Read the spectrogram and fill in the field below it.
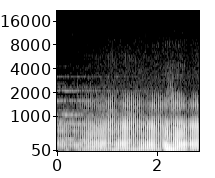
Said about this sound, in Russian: Шпунтик вздохнул и увеличил градус мурлыканья.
